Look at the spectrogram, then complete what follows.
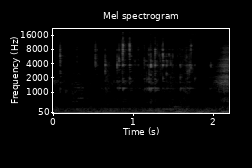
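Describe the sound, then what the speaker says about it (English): Water trickles quietly into a cup during a chromatography experiment, with faint drips and filling splashes against a low background hum over a couple of seconds. "I'm going to add some water in here."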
